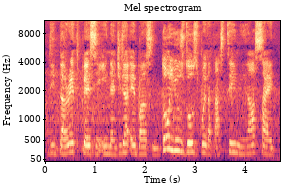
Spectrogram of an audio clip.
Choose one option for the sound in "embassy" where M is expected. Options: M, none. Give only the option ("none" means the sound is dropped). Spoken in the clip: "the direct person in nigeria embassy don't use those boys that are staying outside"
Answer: none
